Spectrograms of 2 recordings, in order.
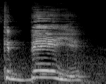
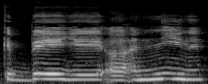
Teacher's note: And it has a te marbuta, which we don't pronounce.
